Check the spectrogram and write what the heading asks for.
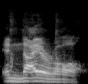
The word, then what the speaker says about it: Anyaral: So, Mike, tell us a little bit about, am I pronouncing it right? Anyaral. Anyaral. Anyaral. Okay, I just I did it right. You got it spot on.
